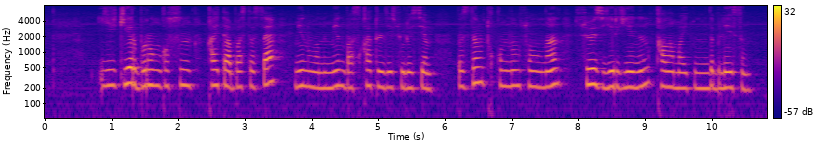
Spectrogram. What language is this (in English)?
Kazakh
